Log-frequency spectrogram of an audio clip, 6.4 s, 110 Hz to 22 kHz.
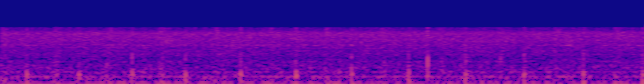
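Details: Own heartbeat recorded at about age thirteen at night in bed, using a cheap mp3 player with a mic; quiet, muffled beats around 107 per minute under a low hum; poor-quality recording of normal heart sounds.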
